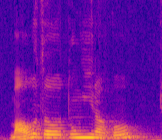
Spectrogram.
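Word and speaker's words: 毛泽东: 예, 사실 이게 표준어 표기법에 따르면 모택동이라고 하면 안 되죠. 근데 마오쩌둥이라고 표기를 네, 저도 하고, 그렇게 예, 해야 외로운 되는데, 표기 발음 나는.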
